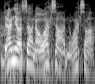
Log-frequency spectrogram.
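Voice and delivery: mock Japanese accent, pitch dropping after the name; Karate Kid Japanese accent. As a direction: imitate a movie Japanese accent. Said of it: "I learned from watching Karate Kid".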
